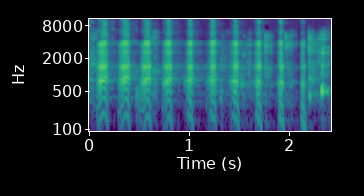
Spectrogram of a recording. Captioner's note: laughter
